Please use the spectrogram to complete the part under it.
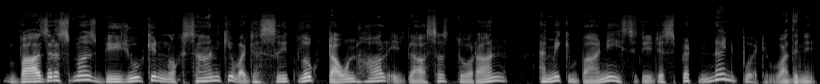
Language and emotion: Kashmiri, sad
